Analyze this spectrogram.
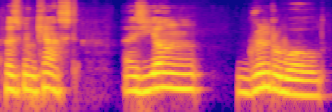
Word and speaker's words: Grindelwald: Johnny Depp has been cast as young Grindelwald, or possibly Grindelwald, because I think that's how Rowling pronounces it. Okay. Grindelwald. Anyway, Johnny Depp's been cast as young... We're going to say Grindelwald now. Vold. Yes. It sounds better.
